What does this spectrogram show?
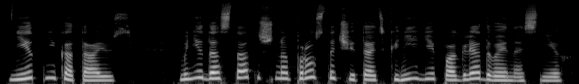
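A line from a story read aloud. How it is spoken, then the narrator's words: Plain. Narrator (Russian): ответил он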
